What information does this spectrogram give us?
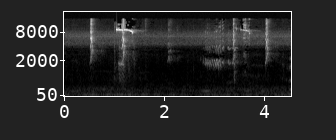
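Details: Rainbow lorikeets during their daily feeding give a few sharp, high chips and one drawn-out shrill whistle, separated by brief quiet gaps.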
